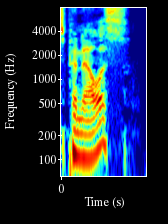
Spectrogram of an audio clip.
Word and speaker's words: Pinellas: And I also think it's Pinellas, in case you're wondering. – Yeah, I got too fancy. It's a Florida pronunciation.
